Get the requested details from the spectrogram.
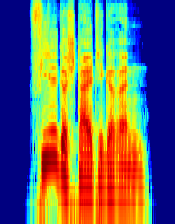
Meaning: inflection of vielgestaltig: 1. strong genitive masculine/neuter singular comparative degree 2. weak/mixed genitive/dative all-gender singular comparative degree
- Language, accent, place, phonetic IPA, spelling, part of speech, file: German, Germany, Berlin, [ˈfiːlɡəˌʃtaltɪɡəʁən], vielgestaltigeren, adjective, De-vielgestaltigeren.ogg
